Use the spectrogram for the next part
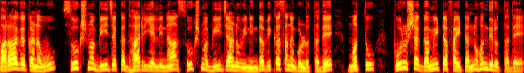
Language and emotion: Kannada, neutral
